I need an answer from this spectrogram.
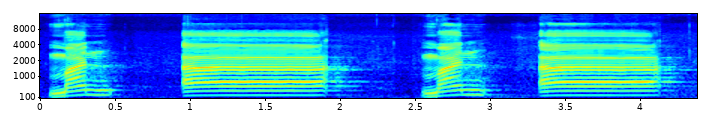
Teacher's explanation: تو یہاں نون ساکن پر ہم غنہ کیوں نہیں کر رہے؟ حمزہ حروف حلقی کی وجہ سے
